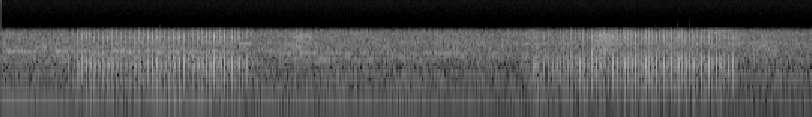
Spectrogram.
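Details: Sleeping pug: two long, rattling snores about three seconds apart, each lasting over a second, with quiet breathing between; typical flat-faced dog snoring.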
